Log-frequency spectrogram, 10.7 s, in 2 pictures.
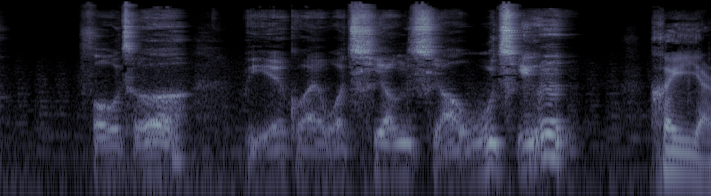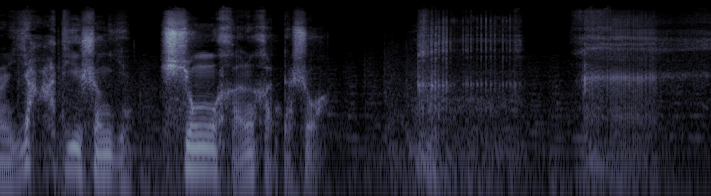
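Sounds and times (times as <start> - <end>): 
speech: 0.6 - 8.6
snoring: 8.4 - 10.6.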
